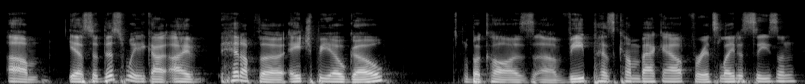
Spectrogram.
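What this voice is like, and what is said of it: Sick, strained voice. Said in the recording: “trying to power through the cold ... you can tell by my voice ... I could barely talk at all”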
